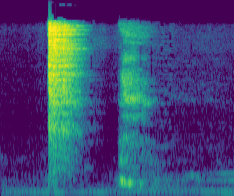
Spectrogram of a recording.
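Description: A loaded barbell hits the gym floor with a loud bang about half a second in, then lands again more weakly from its bounce just after one second.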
